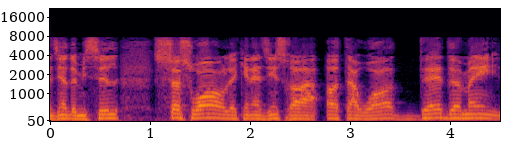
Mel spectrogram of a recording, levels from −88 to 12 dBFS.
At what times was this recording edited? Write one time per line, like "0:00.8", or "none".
none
